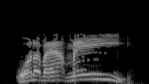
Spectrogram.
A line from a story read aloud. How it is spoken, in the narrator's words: whined Om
